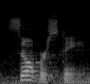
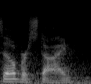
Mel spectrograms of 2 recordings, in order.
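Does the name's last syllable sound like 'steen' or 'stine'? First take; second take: steen; stine. First: The last syllable rhymes with 'seen'. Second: The last syllable rhymes with 'wine'. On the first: The speaker calls it wrong. "he pronounced it [name]" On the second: The speaker calls it right. "should have been pronounced Silverstein"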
